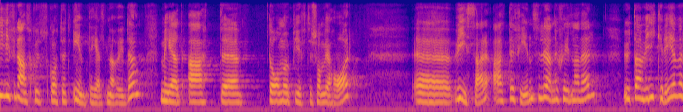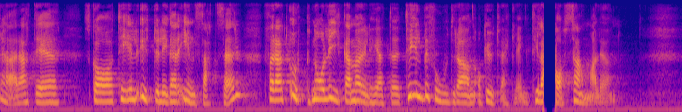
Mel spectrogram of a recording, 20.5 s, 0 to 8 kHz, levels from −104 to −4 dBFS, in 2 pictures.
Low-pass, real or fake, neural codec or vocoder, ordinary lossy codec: 7.2 kHz; fake; vocoder, 44.1 kHz, 128 mel bands every 256 samples, BigVGAN v2; none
